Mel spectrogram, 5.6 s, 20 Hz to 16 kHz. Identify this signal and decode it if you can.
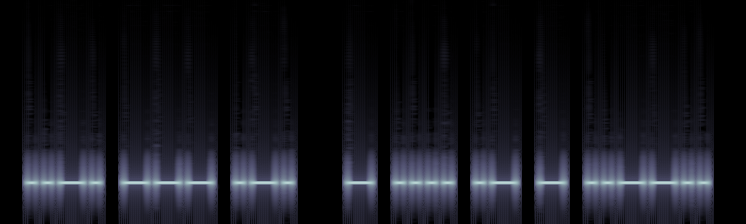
Morse code, heard as a keyed tone, about 21 wpm, 700 Hz. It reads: FOR THAT?
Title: Sentences from Top 1000 Words - Review Part 6 - 20wpm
